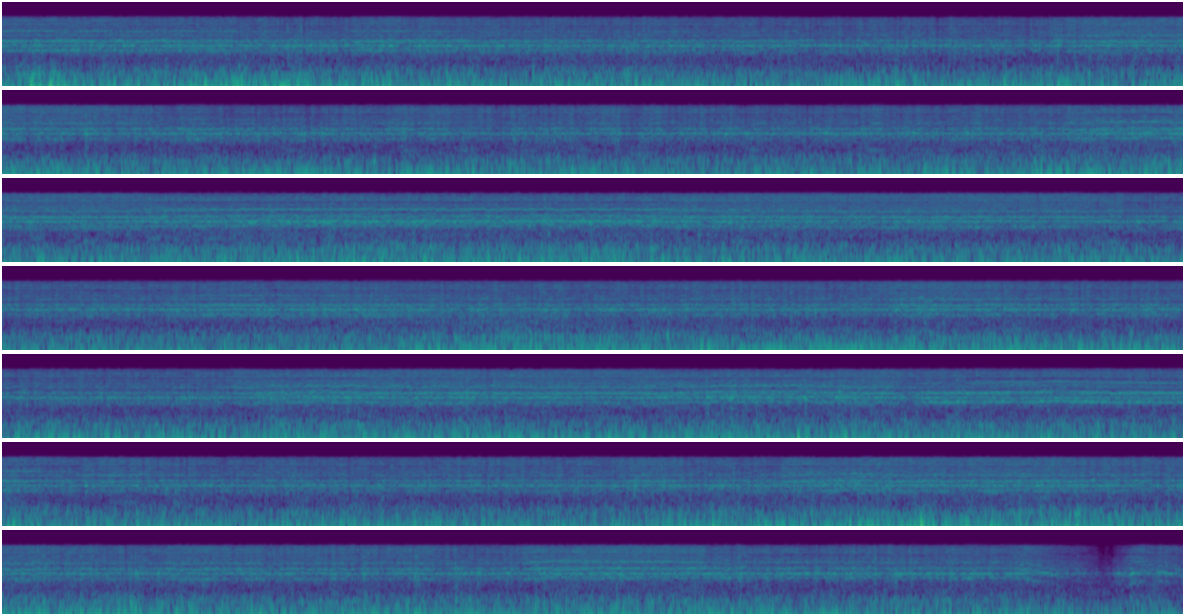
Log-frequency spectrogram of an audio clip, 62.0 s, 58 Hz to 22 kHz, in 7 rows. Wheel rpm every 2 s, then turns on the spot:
180, 180, 180, 190, 180, 180, 180, 180, 180, 190, 180, 190, 180, 180, 180, 180, 180, 180, 180, 180, 180, 180, 190, 190, 180, 180, 180, 180, 190, 200, 80.
none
